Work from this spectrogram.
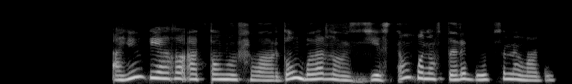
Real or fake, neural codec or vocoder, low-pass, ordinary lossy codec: fake; codec, 16 kHz, 1 kbps, FreqCodec, larger model; 7.2 kHz; none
